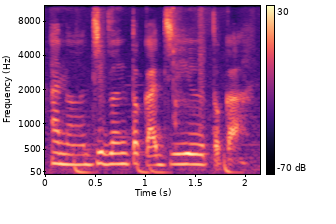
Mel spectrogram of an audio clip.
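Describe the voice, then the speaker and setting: A teenage girl, giving short, polite answers as a guest in a quick-fire interview. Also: medium pitch, flat delivery, a little mellow, faint music behind. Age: teens.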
